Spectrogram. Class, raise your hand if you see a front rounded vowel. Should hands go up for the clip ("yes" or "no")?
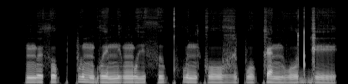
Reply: yes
